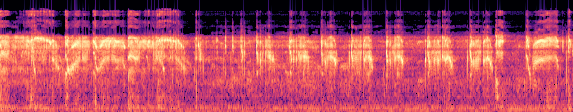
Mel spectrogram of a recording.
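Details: Swiftlet lure sound played outside swiftlet houses to attract birds: a dense, high, buzzy twittering chatter, unbroken for about two seconds and then in quick bursts with short gaps.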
